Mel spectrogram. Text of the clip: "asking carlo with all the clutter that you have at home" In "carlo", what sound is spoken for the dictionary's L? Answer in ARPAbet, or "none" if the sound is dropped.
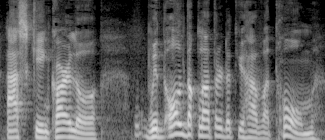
L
